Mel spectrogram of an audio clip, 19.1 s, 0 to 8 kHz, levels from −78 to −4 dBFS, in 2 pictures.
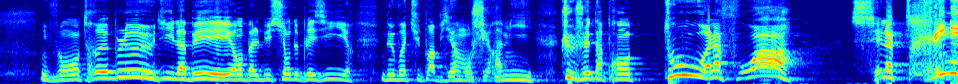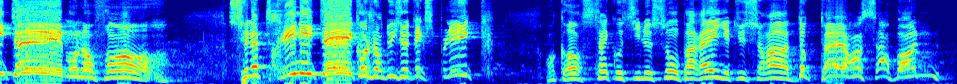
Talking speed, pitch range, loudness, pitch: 140 wpm, 180-270 Hz, -24 LUFS, 215 Hz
